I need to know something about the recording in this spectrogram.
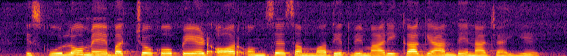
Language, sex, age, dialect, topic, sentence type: Hindi, female, 56-60, Hindustani Malvi Khadi Boli, agriculture, statement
